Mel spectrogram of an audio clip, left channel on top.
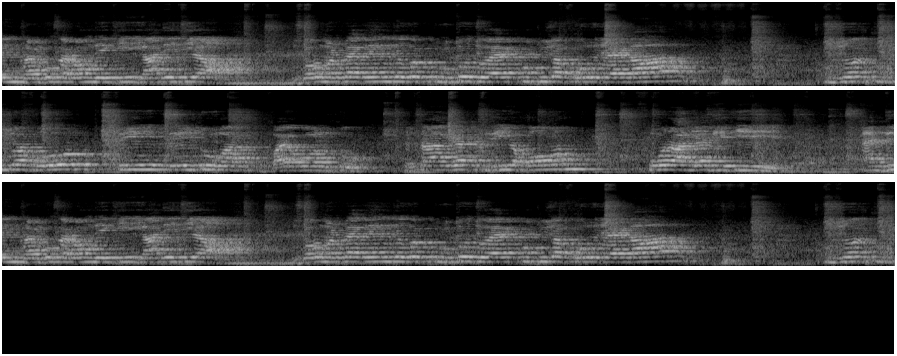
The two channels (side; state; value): right; drops out; at 9.0 s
